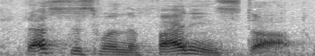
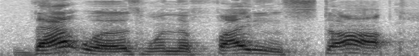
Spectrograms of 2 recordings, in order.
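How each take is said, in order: First: Said in the usual way. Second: Loud, slow stress on "That"; slow, forceful delivery, "That" punched; emphatic statement. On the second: Shown as a demonstration. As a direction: hit "That" hard and spread the words out. Emphatic statement, then restated lightly.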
